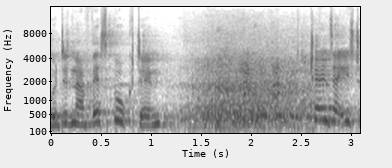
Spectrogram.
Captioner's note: audience laughing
